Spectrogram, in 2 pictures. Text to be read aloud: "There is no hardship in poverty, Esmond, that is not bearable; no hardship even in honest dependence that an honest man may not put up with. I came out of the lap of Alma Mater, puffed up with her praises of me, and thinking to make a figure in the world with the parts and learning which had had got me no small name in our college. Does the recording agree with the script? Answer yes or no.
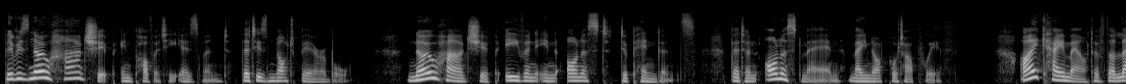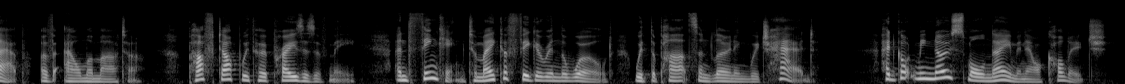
yes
